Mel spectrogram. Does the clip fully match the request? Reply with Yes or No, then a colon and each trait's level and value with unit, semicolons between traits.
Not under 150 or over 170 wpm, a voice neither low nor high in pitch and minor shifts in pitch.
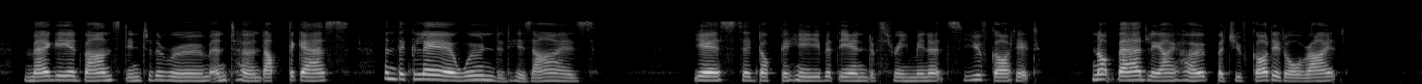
Yes: average, 165 wpm; medium, 180 Hz; narrow, 2.3 semitones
